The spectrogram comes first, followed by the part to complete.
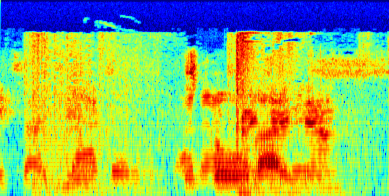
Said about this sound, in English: The aim. One bullet. And on the roof. Boom! I have this. One bullet, baby.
